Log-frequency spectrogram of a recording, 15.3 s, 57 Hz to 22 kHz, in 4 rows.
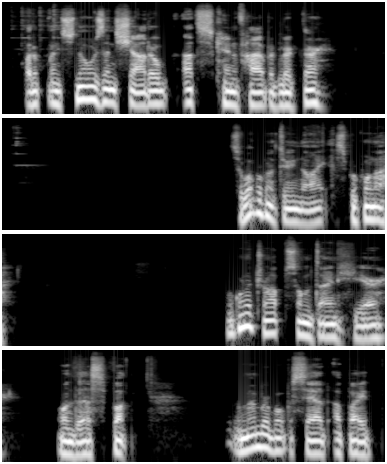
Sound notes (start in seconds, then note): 5.9 silence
